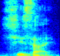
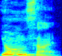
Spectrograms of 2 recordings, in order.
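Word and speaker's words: 四歳: now four years old can never be shisai has to be yonsai five years old gosai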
